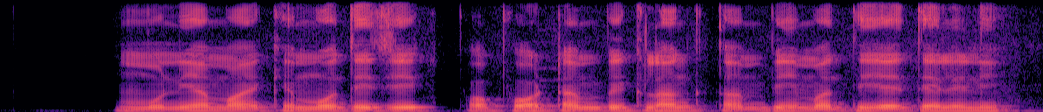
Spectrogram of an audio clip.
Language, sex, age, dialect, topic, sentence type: Maithili, male, 18-24, Bajjika, banking, statement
